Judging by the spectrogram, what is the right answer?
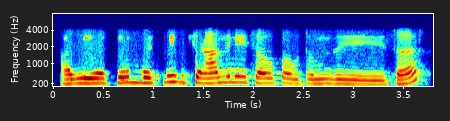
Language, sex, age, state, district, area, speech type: Telugu, female, 30-45, Andhra Pradesh, Bapatla, urban, conversation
